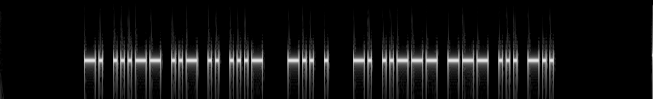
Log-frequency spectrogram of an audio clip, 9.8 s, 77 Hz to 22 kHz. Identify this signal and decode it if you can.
Morse code, heard as a keyed tone, about 22 wpm, 700 Hz. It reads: N3UIV DE N2OSD
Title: USA Callsign DE Callsign - 5 Characters - 22wpm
